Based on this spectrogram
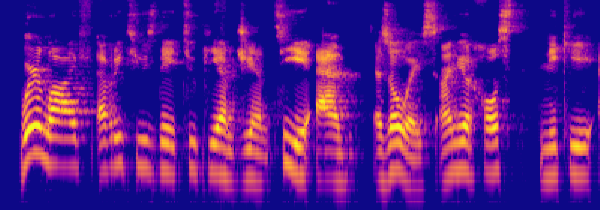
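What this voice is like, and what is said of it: European accent in English. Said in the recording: “with this European accent.”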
